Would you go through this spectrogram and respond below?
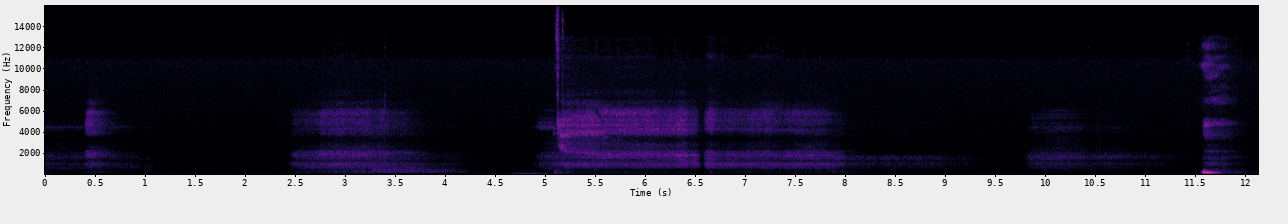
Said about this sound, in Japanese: そう、気持ち悪い息遣いして。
